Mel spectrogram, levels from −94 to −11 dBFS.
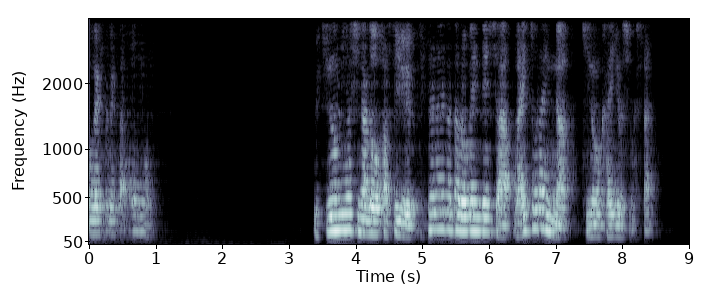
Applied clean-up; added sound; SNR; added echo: neural mask model DeepFilterNet 3.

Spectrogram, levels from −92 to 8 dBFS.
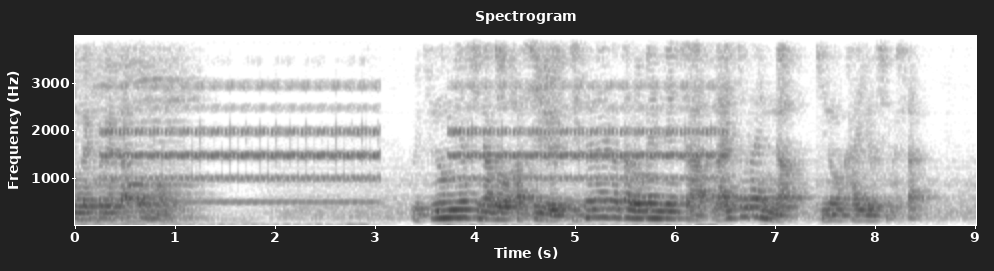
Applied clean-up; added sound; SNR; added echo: none; Organ; 11 dB; reverberation time 0.6 s.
